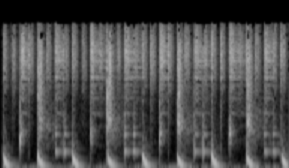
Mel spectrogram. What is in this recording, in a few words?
OLD HOUSE, beats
